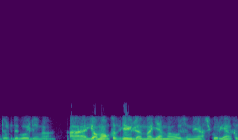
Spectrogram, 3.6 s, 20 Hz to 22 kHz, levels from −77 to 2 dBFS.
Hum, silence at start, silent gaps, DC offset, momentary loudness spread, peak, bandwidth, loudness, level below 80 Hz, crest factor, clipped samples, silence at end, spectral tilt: none; 0 s; none; under 0.1%; 10 LU; -4 dBFS; 5.6 kHz; -19 LUFS; -56 dBFS; 16 dB; under 0.1%; 0 s; -3.5 dB/octave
